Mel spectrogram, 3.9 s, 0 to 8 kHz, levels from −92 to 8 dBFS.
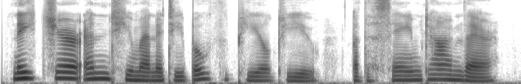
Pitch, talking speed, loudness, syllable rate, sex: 160 Hz, 185 wpm, -20 LUFS, 5.6 syllables/s, female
